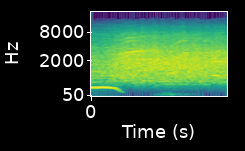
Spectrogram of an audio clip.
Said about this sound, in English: Can we get another applause, please? Let's get another applause real quick.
